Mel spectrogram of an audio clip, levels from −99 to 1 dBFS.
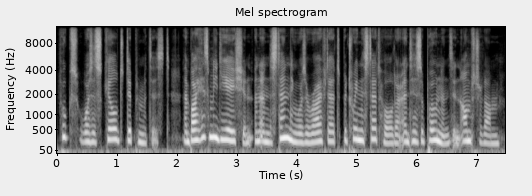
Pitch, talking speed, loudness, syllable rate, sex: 225 Hz, 175 wpm, -16 LUFS, 5.6 syllables/s, female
